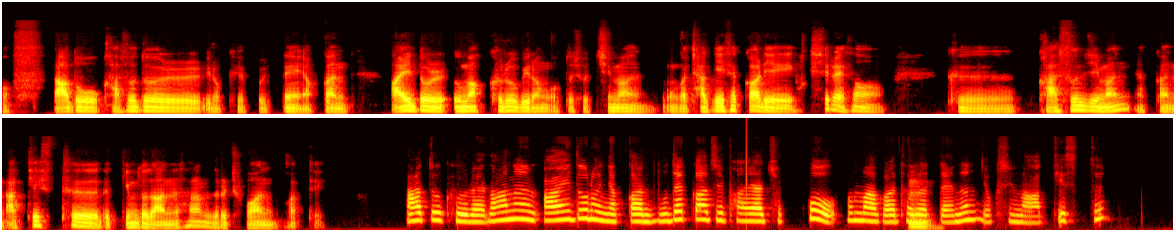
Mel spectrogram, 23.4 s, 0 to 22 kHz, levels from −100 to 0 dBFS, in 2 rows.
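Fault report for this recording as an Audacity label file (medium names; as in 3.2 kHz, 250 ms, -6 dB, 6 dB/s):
19.160000	19.160000	pop -12 dBFS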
